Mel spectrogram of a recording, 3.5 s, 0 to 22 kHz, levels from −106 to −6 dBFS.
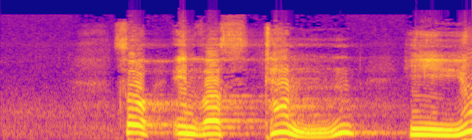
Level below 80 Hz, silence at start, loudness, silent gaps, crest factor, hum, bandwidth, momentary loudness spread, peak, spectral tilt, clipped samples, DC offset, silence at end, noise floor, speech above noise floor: -42 dBFS; 0.85 s; -8 LUFS; none; 8 dB; none; 14 kHz; 8 LU; 0 dBFS; -5.5 dB/octave; 0.2%; under 0.1%; 0 s; -40 dBFS; 33 dB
